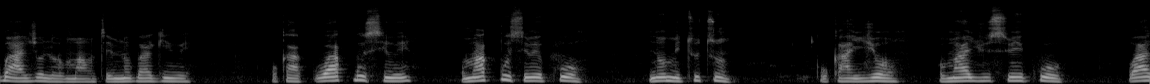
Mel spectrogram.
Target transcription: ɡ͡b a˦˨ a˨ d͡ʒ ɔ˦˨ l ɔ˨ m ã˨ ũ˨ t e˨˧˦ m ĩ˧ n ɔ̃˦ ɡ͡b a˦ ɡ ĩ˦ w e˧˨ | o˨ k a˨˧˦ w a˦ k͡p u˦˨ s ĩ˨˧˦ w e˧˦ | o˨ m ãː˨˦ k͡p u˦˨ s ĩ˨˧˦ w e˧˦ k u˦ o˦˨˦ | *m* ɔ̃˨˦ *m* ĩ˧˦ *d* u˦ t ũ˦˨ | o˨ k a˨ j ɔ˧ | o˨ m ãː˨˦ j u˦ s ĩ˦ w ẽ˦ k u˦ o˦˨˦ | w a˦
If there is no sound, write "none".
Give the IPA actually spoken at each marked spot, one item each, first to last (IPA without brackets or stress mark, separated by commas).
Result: n, m, t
